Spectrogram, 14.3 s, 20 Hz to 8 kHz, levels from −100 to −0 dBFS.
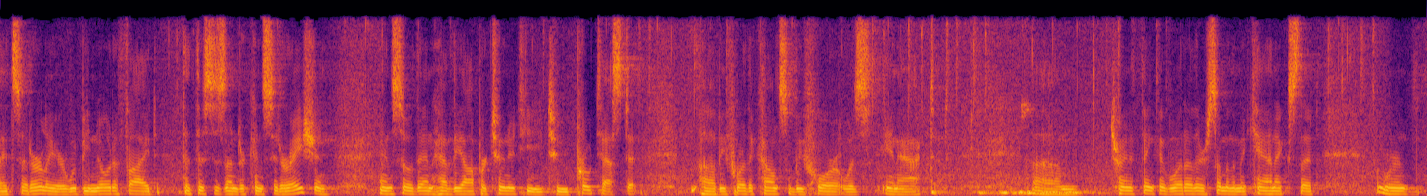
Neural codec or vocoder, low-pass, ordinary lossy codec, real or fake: none; 7.2 kHz; MP3, 64 kbps; real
